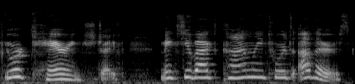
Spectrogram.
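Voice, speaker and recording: A woman voicing a loving mother zebra in a picture book, gentle, reassuring and encouraging. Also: high-pitched, measured pace, gravelly, pitched above the performer's own voice.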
